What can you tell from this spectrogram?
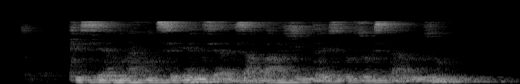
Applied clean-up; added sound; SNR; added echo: none; none; none; reverberation time 1.0 s.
